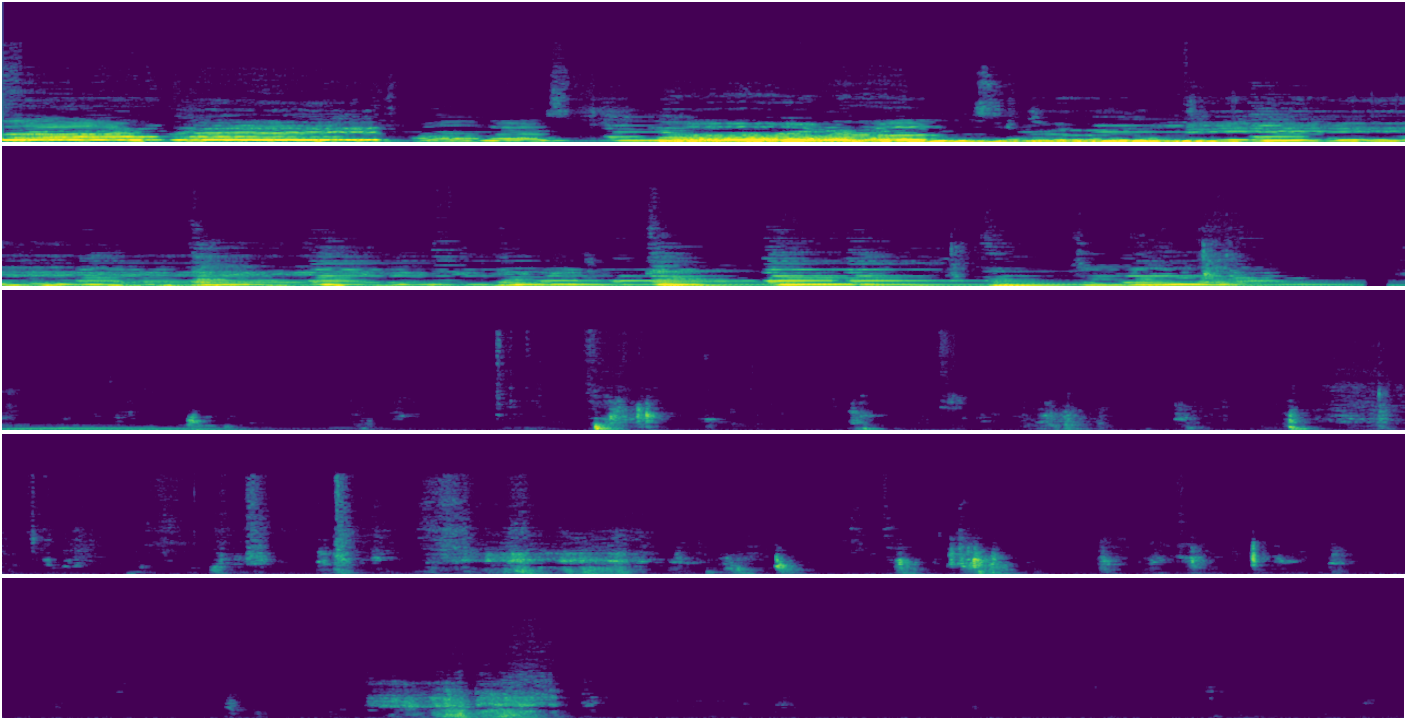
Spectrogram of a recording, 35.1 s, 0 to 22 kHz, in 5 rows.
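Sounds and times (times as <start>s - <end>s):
acoustic guitar playing: 0.1s - 15.2s.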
